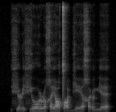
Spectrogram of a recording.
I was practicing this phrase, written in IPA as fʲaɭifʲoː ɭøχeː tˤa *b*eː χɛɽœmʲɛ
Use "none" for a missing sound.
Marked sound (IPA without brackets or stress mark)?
bʲ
